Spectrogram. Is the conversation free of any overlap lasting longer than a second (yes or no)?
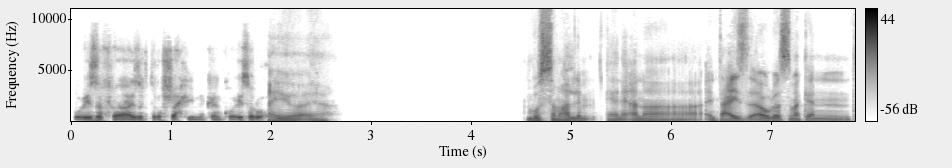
yes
